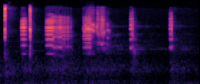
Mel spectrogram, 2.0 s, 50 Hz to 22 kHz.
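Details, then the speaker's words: Traxxas E-Revo RC truck with a roughly 12-year-old Mamba Monster 6S ESC after a runaway: erratic high-pitched chirps and short uneven beeps instead of the clean start-up tune, receiver blinking red; ESC burnt out. "Oh, I think the ESC's done. You hear that? Oh. Time for a new 6S."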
